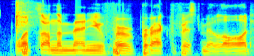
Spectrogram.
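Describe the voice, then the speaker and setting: A man puts on a character voice at a fairly low pitch. He keeps a moderate pace in a monotone, flat intonation. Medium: actual play.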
